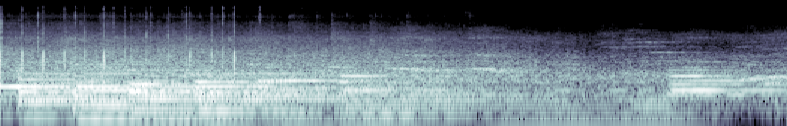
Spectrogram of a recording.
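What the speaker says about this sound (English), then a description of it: "Can we give them a round of applause, please?" Applause from an audience at a university commencement convocation, a dense rattling burst that gradually thins and fades, then swells briefly near the end with a short musical tone.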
